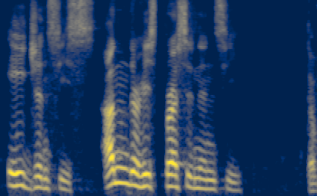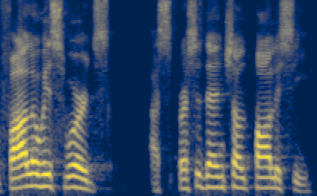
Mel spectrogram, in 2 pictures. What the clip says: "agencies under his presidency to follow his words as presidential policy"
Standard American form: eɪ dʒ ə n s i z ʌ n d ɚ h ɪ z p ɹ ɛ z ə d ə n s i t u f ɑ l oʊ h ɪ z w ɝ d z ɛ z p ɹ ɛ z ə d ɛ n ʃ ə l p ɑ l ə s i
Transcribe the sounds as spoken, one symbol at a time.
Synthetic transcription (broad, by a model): eɪ dʒ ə n s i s ʌ n d ɚ h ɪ s p ɹ ɛ s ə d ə n s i t u f ɑ l oʊ h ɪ s w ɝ d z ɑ s p ɹ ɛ s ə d ɛ n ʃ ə l p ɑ l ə s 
